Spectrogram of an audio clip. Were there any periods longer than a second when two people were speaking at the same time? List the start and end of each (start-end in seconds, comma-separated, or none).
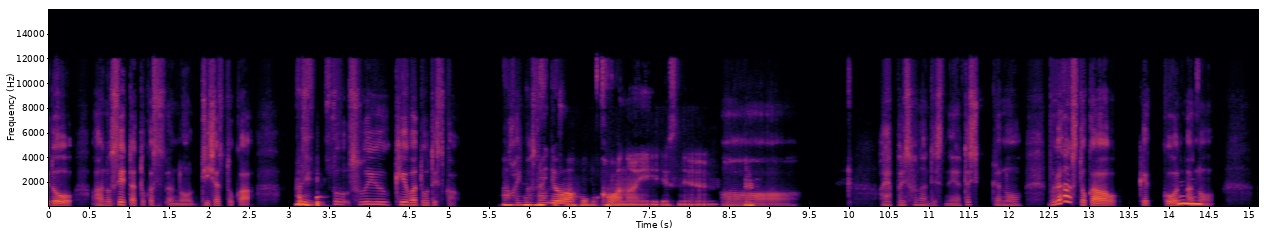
none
